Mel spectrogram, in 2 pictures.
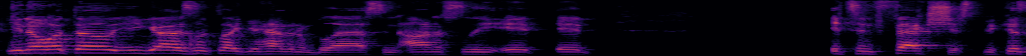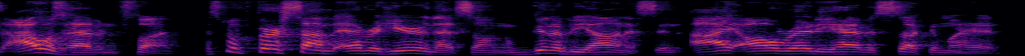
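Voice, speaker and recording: A man's voice: medium pitch, animated, fast talker. A man hosting a casual radio interview in a chummy, joking manner, ribbing his guests. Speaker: radio host.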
